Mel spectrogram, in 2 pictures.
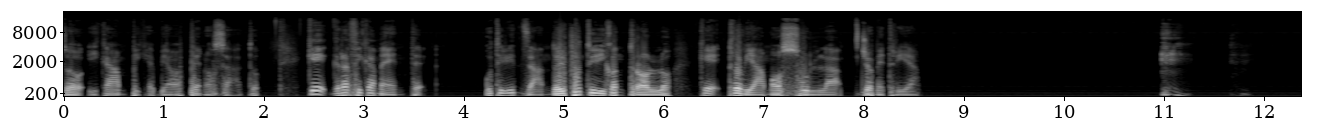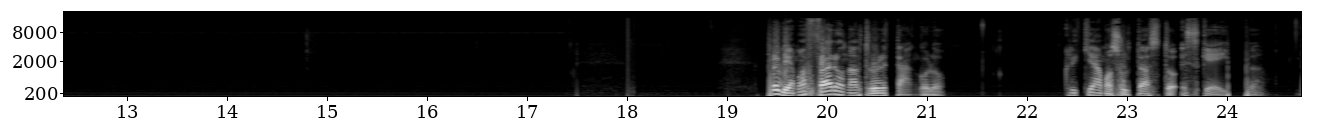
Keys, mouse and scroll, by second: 2.7-4.0 drag, 4.9-6.4 drag, 8.2-9.2 drag, 9.8-12.2 drag, 12.9 click, 14.9 click, 15.8-16.8 drag, 24.5 Escape.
